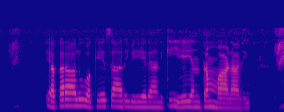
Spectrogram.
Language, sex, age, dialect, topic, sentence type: Telugu, female, 25-30, Central/Coastal, agriculture, question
